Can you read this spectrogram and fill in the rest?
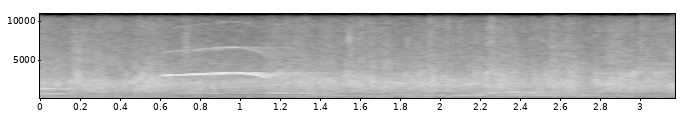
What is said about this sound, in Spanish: Oh, si estás apasionado, dale ese aplauso, por favor.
